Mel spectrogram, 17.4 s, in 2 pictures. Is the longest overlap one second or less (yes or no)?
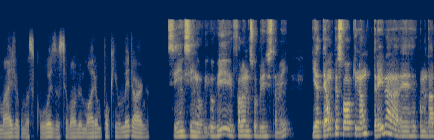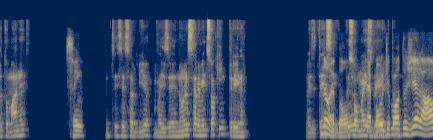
no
